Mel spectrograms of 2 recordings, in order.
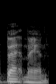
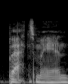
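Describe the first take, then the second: First: The t is replaced by a glottal stop. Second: The t is pronounced as a full t. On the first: "they say Batman. Yet it's it's a glottal stop" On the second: "Nobody says Batman"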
